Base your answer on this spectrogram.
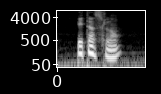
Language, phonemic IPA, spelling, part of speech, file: French, /e.tɛ̃.slɑ̃/, étincelant, verb / adjective, Fr-étincelant.ogg
- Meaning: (verb) present participle of étinceler; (adjective) 1. sparkling 2. scintillating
